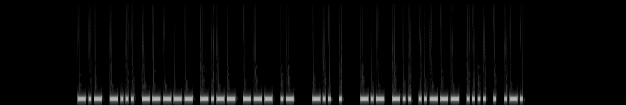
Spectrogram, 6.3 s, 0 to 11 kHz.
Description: Morse code, heard as a keyed tone, about 46 wpm, 700 Hz. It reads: KB0YOA DE KD2HER
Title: USA Callsign DE Callsign - 6 Characters - 45wpm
